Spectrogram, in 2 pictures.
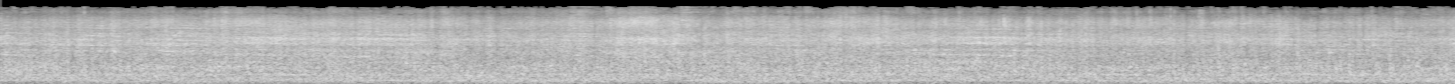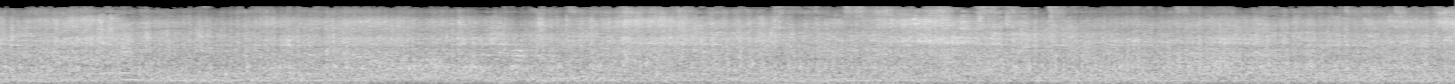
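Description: Norfolk Southern intermodal freight train's container well cars rolling past at steady speed: a continuous, even rumble of steel wheels running over the rails.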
